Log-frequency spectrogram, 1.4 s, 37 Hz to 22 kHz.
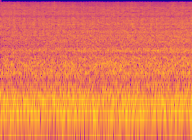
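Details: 1977 Ford F-150 idling; 14 volts measured, owner unsure if a bit high: deep, steady low hum, even beat, no ticks or misses; running smoothly.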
